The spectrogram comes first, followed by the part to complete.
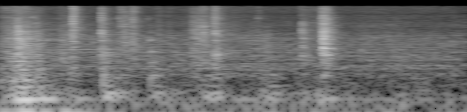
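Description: Knocks and clicks of things being handled: a low thump at the start, then about five light clicks over the next second and a half.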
